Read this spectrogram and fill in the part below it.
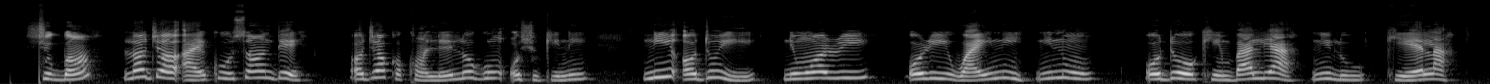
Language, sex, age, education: Yoruba, female, 15-29, tertiary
